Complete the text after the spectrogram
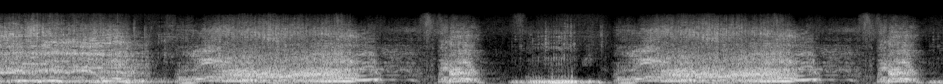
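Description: A lion gives deep, rasping roars in long, powerful bursts separated by brief pauses.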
